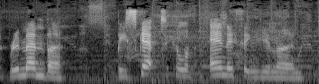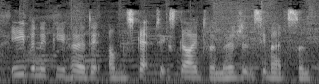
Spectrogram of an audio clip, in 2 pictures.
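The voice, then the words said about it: Congested, stuffed-up nasal voice. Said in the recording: “that accent you have that's all stuffed up”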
